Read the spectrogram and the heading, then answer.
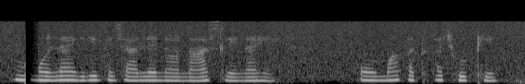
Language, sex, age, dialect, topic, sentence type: Chhattisgarhi, female, 60-100, Central, agriculture, question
